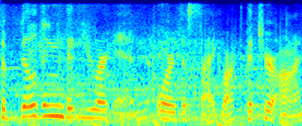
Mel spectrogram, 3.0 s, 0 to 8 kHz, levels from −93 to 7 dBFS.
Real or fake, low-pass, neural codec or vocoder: fake; 7.2 kHz; codec, 16 kHz, 6 kbps, DAC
